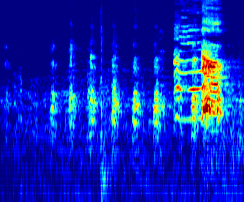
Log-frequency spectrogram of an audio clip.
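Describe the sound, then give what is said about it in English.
A rooster crows: a run of quick, evenly spaced clucks builds into a loud, drawn-out harmonic crow at the end, with no voices present. “What came first, the chicken or the egg?”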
